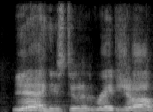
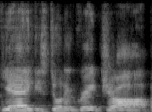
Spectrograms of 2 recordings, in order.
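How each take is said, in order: First: High, disbelieving repeat of "Yeah, he's doing a great job"; mock echo. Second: A hint of the sweet nurse, "Yeah" lifted higher and louder; quoting the nurse. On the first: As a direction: parrot it back with incredulous irony. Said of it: "Like, who, I didn't". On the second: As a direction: lightly voice the nurse saying "Yeah, he's doing a great job" as cheerful praise. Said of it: "She's like".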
